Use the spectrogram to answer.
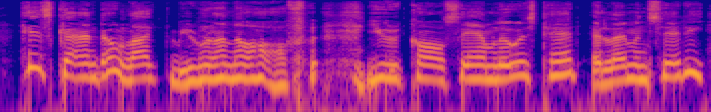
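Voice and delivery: high, gleeful voice with a laugh; cheered by it. Acted. Drunk Isaac Yeomans to Ted, gleeful. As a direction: relish the trouble. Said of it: "acts cheered by what the others dread".

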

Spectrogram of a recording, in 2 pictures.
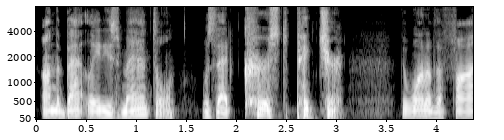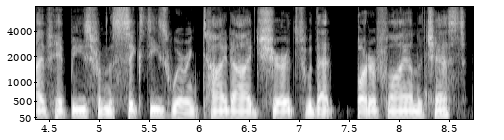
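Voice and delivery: ordinary delivery

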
